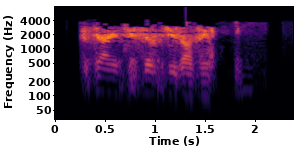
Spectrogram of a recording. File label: Fire Dpts VHF 154.800 Patch, scanner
